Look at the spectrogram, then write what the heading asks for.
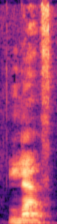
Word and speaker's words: laugh: cooked hooped missed washed laugh remember the word laugh it is as GH which is pronounced as f f so we have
